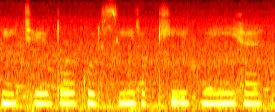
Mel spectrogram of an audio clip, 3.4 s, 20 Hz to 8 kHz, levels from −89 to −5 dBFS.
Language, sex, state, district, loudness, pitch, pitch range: Hindi, female, Uttar Pradesh, Lucknow, -14 LUFS, 265 Hz, 260-270 Hz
